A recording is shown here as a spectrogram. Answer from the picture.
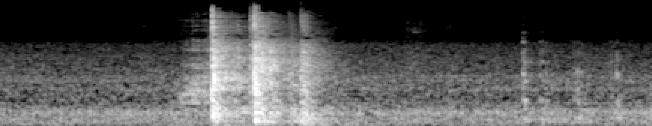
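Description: A quick run of three sharp clacks of hard kitchenware knocking against a plate or counter about a second and a half in, then a couple of faint ticks near the end.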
